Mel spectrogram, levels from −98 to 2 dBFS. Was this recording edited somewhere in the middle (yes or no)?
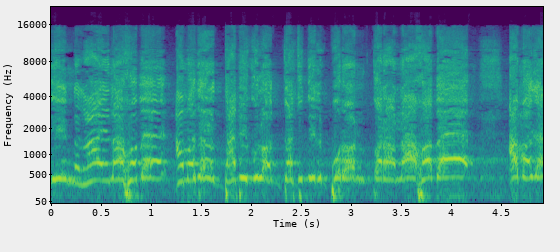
yes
